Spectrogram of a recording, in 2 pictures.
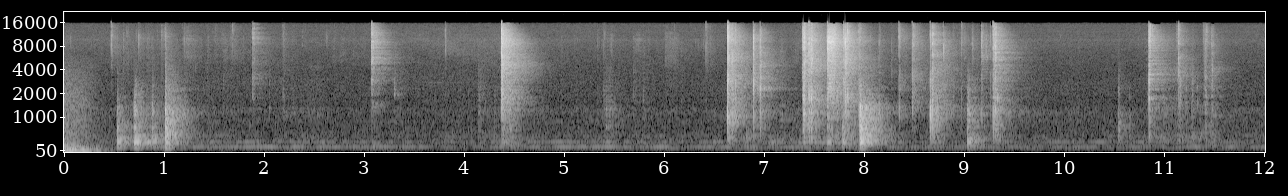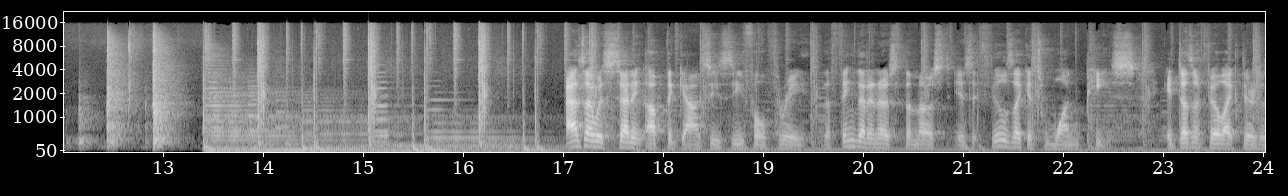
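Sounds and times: plastic film peeling and crinkling: 0:05.9 - 0:09.6.

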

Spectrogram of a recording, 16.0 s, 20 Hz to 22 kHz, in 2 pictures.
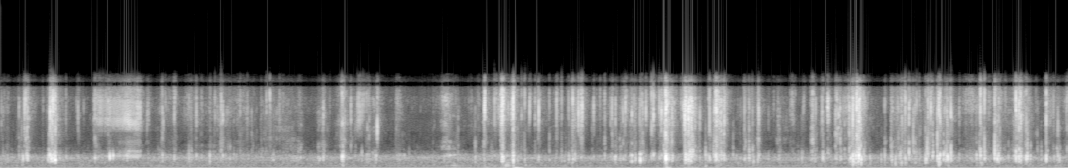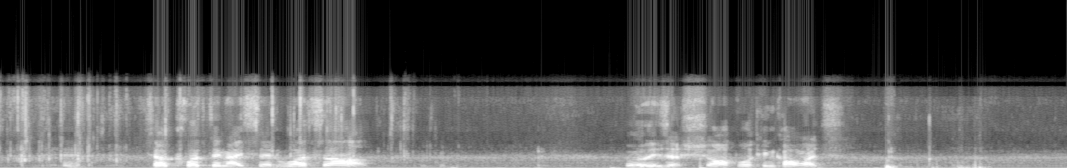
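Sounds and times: wrappers crinkling and tearing: 0:00.0 - 0:11.3.

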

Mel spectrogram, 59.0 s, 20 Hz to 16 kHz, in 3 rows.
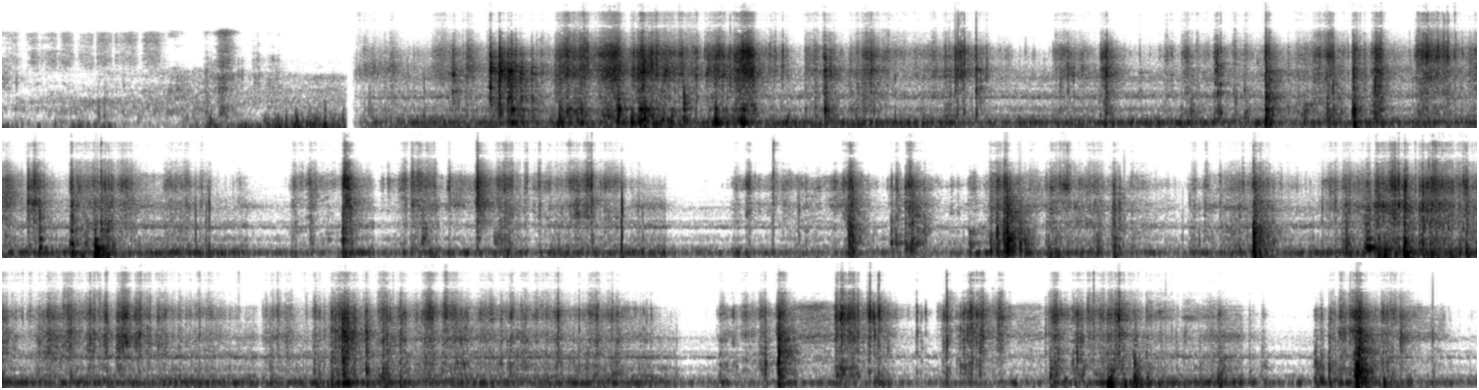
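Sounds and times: low steady hum: 0:00.0 - 0:59.0
plastic bags crinkling: 0:07.2 - 0:22.8, 0:29.8 - 0:48.2, 0:50.4 - 0:56.0.

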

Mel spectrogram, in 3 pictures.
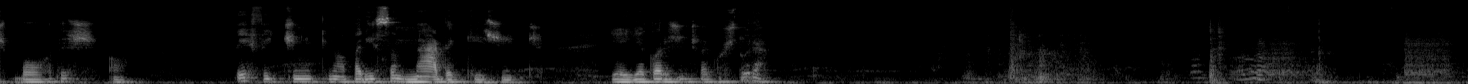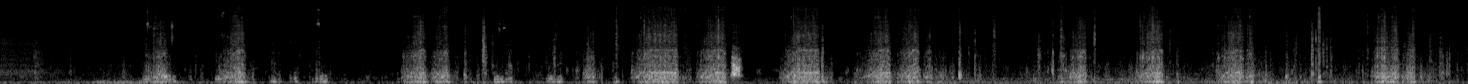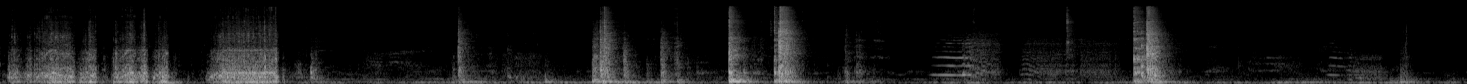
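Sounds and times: sewing machine stitching: 0:15.6 - 0:32.2.

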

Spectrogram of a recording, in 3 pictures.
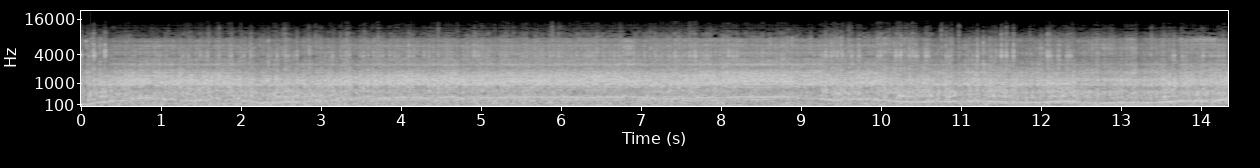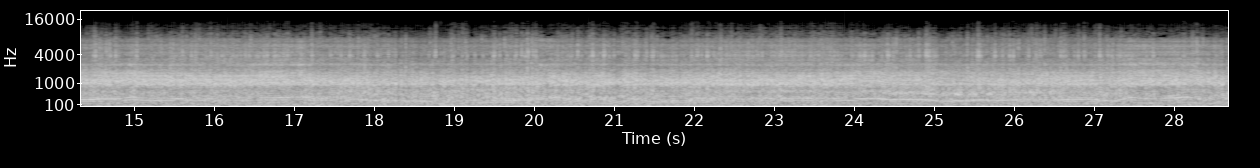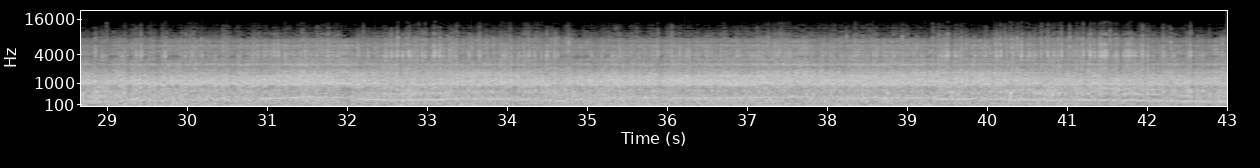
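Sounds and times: race car engine revving: 0:00.0 - 0:43.0
rumble: 0:00.0 - 0:43.0
wind noise: 0:00.0 - 0:43.0.

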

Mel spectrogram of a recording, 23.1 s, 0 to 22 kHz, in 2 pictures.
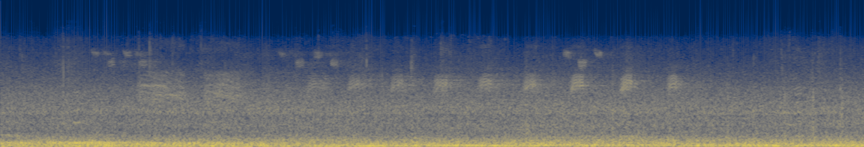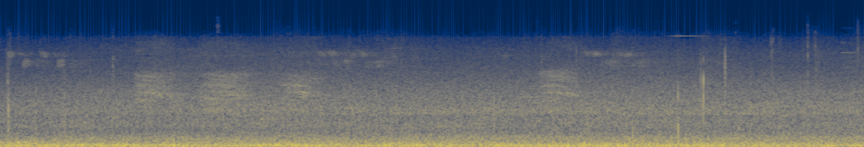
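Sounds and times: crows cawing: 0:01.8 - 0:03.3, 0:13.3 - 0:15.7, 0:18.7 - 0:19.2.

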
